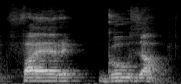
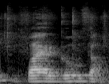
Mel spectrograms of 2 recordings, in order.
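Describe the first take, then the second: First: Slow and louder, every word hammered; insistent lecturing stress; slow emphasis. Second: Said in the usual way. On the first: Real, not acted. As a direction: drive home FIRE goes up, word by word. Insisting on his point.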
